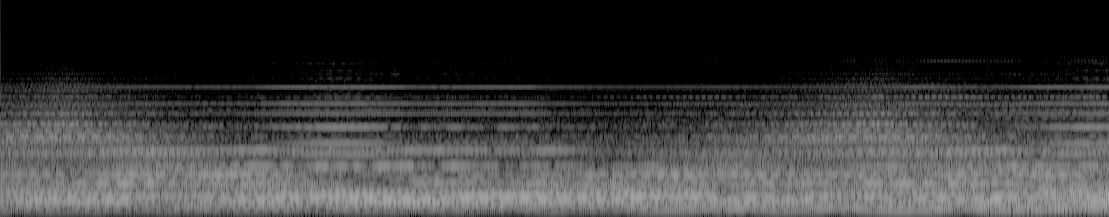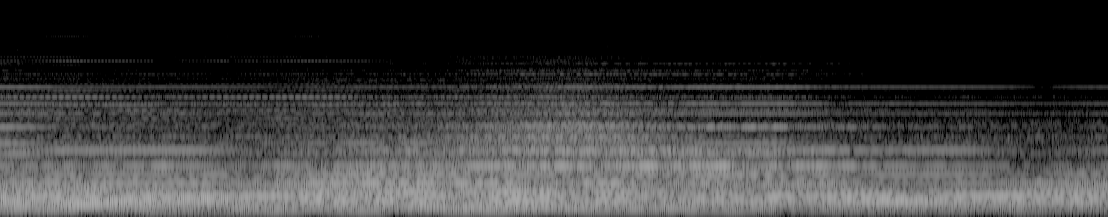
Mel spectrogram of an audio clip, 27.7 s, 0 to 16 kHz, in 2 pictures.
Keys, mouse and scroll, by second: 1.8 click, 3.6 z, 5.8 2, 6.1 Return, 8.8 click, 8.9 Return, 20.0-20.8 typing, 21.7 ctrl+z, 23.8-24.6 typing, 27.1-27.7 typing.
